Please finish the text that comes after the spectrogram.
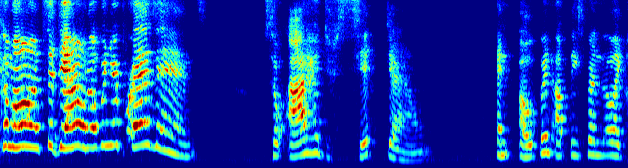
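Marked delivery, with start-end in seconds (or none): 0.0-2.6 high, loud, eager party voice; gushing coworkers. Retold or imitated. Coworkers pushing the guest of honor to open gifts, high and eager. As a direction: coworkers herding the teacher to her gifts, gushing.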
